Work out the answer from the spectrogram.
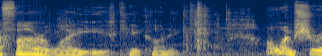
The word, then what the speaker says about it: Caerkonig: Caerkonig. Spell it for me? Caer-Konig. Konig. Caerkonig. Okay. Wherever you'd like to say it. And Konig is spells German king. it's the castle of the king.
